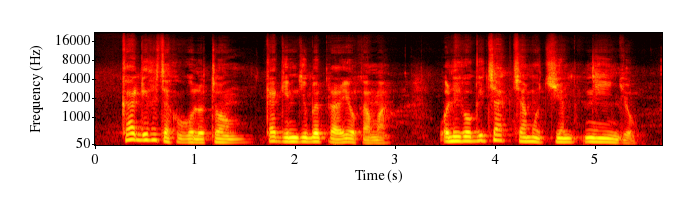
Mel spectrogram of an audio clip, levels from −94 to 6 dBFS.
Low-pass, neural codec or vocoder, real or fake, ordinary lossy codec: none; codec, 44.1 kHz, 7.8 kbps, Pupu-Codec; fake; none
